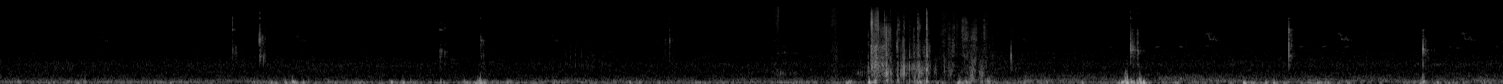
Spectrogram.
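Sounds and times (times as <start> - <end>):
birds chirping faintly: 9.4 - 15.0.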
